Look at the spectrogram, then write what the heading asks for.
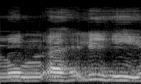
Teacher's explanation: من کے نون میں اظہار ہوگا، اس نون کو جلد پڑھنا ہے۔ اہلہی ہا کے نیچے کھڑا زیر ہے جو یا مدہ کی طرح ہے، اسے ایک الف کے برابر کھینچیں گے۔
